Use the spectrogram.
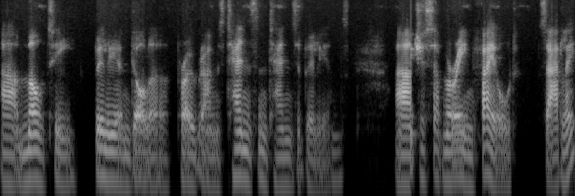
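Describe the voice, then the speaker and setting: With a British accent, a man speaks at a fairly slow pace in a fairly low pitch and with fairly even intonation. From UK. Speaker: safety engineering trainer. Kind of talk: webinar lecture. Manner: hesitant fillers.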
